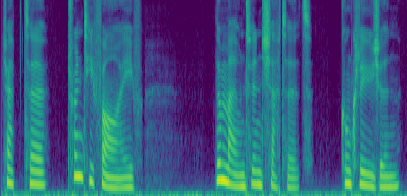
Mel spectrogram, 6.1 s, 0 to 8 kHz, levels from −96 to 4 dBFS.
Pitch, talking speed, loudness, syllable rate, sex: 185 Hz, 50 wpm, -17 LUFS, 3.3 syllables/s, female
